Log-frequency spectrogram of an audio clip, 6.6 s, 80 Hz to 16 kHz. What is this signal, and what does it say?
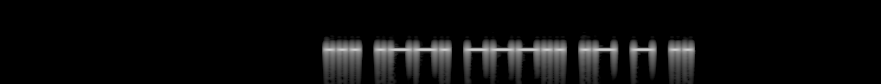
Morse code, heard as a keyed tone, about 25 wpm, 700 Hz. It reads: SP8ATI
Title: DXCC-100 Call Signs - 6 Characters - Repeated 3x - 25wpm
